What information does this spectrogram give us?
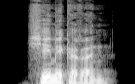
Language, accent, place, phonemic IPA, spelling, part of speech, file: German, Germany, Berlin, /ˈçeːmikɐʁɪn/, Chemikerin, noun, De-Chemikerin.ogg
- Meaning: chemist (female) (person working in chemistry)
